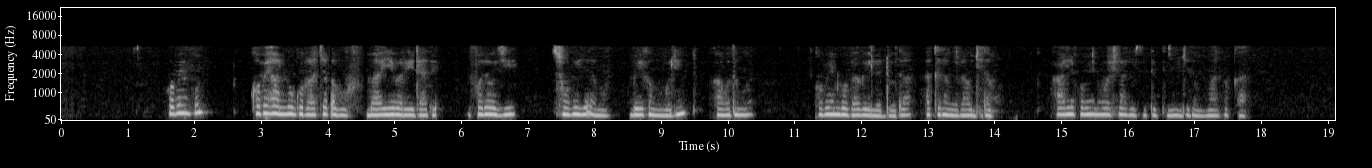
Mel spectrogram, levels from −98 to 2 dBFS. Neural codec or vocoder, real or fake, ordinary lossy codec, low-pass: none; real; AAC, 24 kbps; 5.4 kHz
